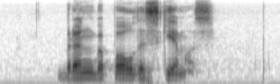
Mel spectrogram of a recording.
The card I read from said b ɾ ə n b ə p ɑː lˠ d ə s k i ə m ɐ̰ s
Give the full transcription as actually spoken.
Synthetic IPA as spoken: b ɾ ə ŋ b ə p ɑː lˠ d ə s k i ə m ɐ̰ s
